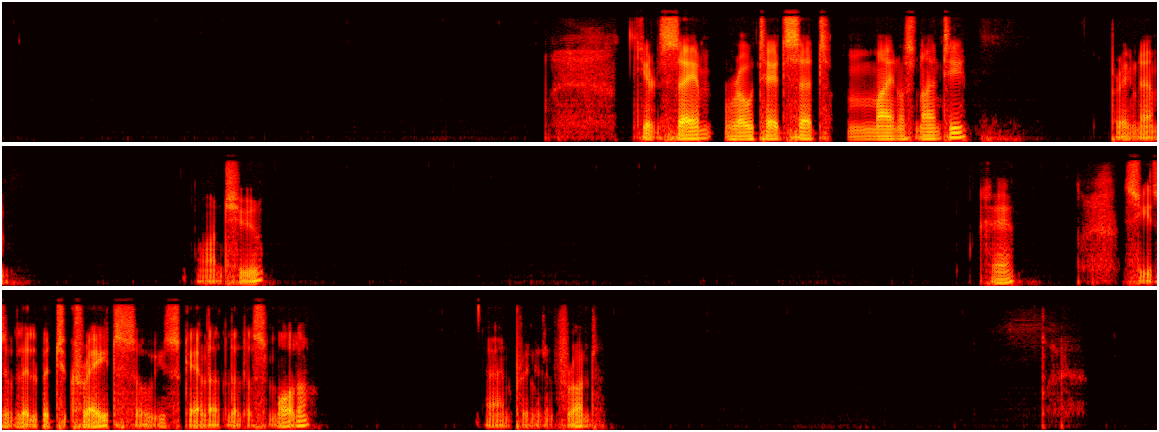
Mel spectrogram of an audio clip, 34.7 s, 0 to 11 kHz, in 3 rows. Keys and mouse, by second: 3.5-6.8 drag, 7.6 r, 10.9-12.7 drag, 15.0-16.8 drag, 16.1-17.6 middle drag, 16.1 right click, 19.2-21.3 drag, 21.3 middle click, 22.5 middle click, 24.1 s, 26.1 g, 28.6-31.0 drag, 31.8-33.5 drag, 34.2 s.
